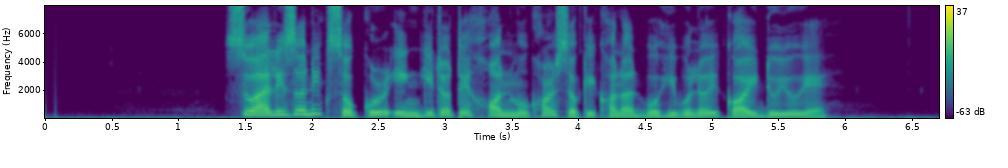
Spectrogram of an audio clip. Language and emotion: Assamese, neutral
